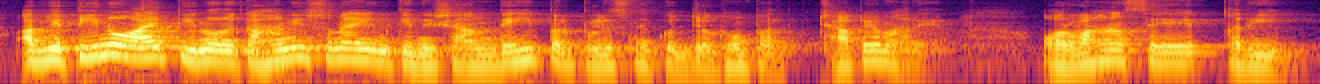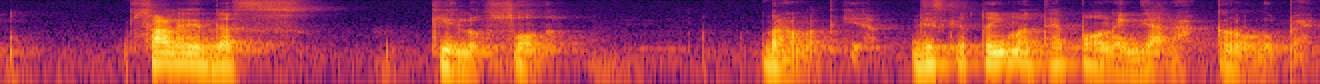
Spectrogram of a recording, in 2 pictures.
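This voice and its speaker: Gravelly man telling a crime story. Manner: dramatic pauses and emphatic stresses, sentences trailing off low. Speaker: host of a true-crime storytelling show. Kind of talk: narrative crime storytelling, conversational.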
